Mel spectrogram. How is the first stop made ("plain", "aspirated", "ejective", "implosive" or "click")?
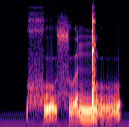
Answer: click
